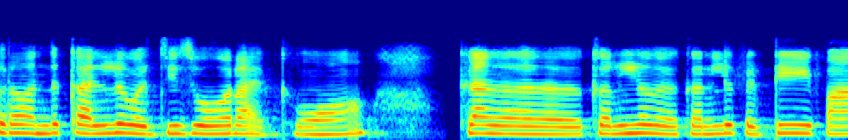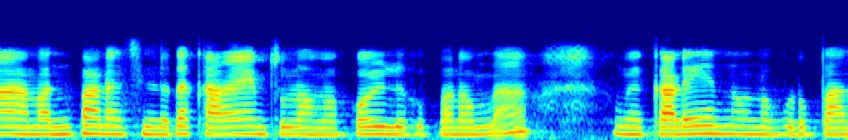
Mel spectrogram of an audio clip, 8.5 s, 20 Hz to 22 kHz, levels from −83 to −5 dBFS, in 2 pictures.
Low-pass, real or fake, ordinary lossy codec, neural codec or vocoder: 7.2 kHz; fake; none; codec, 16 kHz, 1 kbps, FunCodec, trained on Chinese and English, 50 frames a second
